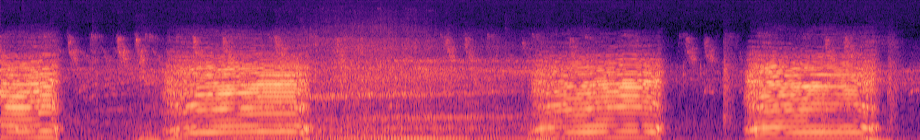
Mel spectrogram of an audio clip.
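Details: Australian-breed cow in her second calving, kept with her one-day-old male calf on a Bangladesh farm, gives four drawn-out, rich lowing calls separated by short pauses. A steady low hum runs underneath.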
